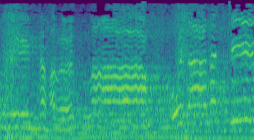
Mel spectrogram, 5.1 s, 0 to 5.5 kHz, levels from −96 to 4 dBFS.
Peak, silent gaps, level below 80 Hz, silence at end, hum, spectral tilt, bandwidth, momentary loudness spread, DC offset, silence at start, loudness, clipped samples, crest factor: -4 dBFS; none; -30 dBFS; 0 s; none; -7 dB/octave; 5.4 kHz; 7 LU; 0.3%; 0 s; -17 LUFS; under 0.1%; 14 dB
